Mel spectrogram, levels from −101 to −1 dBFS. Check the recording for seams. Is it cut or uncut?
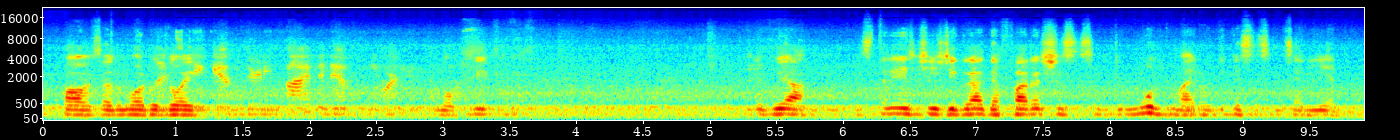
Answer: uncut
